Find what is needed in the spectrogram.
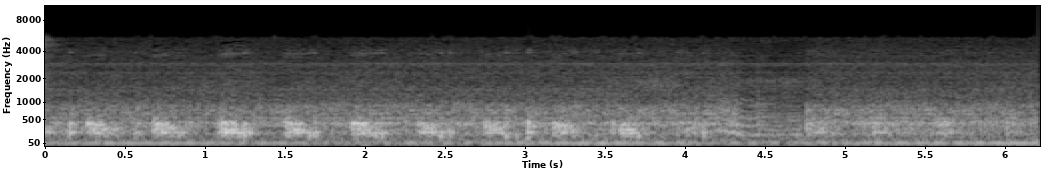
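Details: Rapid rhythmic whooshing pulses at about 143 per minute on ultrasound Doppler of a baby boy in a pregnancy with complications from the start; a normal fetal heartbeat.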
